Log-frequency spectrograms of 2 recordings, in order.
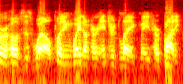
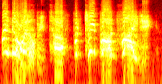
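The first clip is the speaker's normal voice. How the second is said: high, loud sing-song taunt, slowing; twisted cheerful voice; 4 dB louder than usual. Acted. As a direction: cheer her on with sick glee. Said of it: "The twisted words sounded so cheerful".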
